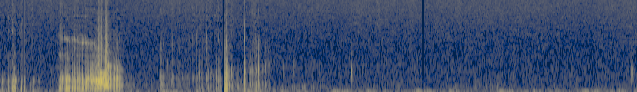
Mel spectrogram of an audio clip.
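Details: Stomach growl after drinking a beverage: loud gurgling rumble followed by softer bubbling and squeaks, ordinary digestion bowel sounds.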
